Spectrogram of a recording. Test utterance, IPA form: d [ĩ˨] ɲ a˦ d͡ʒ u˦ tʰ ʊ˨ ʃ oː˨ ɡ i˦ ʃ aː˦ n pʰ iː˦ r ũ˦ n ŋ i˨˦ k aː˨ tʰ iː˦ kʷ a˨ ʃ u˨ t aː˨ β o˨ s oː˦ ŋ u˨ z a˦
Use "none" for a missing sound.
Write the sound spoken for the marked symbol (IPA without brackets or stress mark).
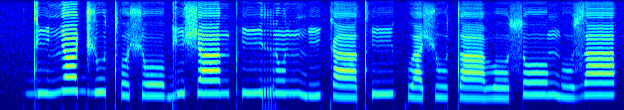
i˨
